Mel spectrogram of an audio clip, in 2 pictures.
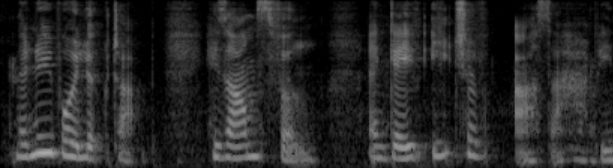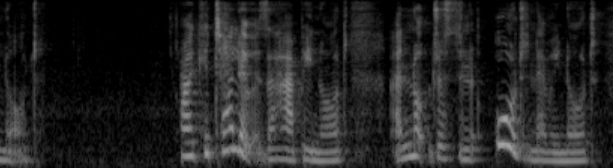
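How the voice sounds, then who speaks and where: A young woman, a primary school teacher, reading a children's novel aloud with lively expression. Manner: lively storybook reading, higher and louder for children's lines.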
